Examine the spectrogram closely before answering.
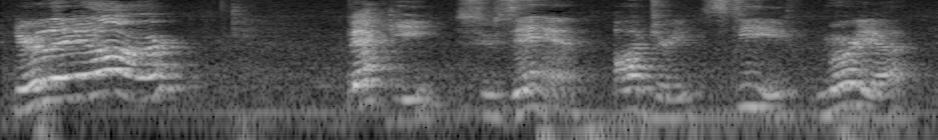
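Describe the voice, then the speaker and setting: A woman's voice: fairly high pitch, big pitch swings, slow pace. A woman narrating and announcing in the manner of a 1940s radio adventure serial. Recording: echoey distant room, noisy.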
